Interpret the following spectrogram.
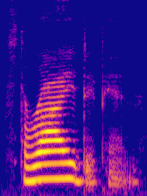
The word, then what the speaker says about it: thridipin: Thridipin. Notice I accented the I accented that first syllable. Thridipin.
